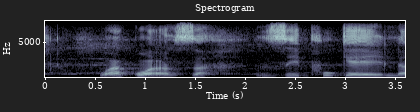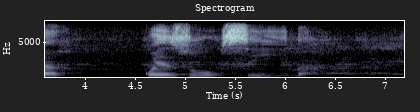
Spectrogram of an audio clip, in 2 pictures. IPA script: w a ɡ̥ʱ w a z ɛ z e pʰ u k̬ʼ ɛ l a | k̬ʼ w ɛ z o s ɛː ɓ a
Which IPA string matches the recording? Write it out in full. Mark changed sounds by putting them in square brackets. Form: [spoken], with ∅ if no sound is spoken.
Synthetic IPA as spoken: w a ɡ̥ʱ w a z [a] z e pʰ u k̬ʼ ɛ l a | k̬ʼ w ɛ z o s [iː] ɓ a

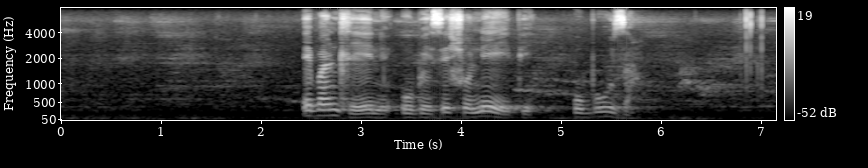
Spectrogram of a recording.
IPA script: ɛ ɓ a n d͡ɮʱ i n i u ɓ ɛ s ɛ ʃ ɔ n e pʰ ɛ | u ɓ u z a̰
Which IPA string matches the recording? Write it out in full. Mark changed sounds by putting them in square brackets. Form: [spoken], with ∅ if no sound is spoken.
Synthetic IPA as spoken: ɛ ɓ a n d͡ɮʱ [e] n i u ɓ ɛ s ɛ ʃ ɔ n e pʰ [i] | u ɓ [uː] z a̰

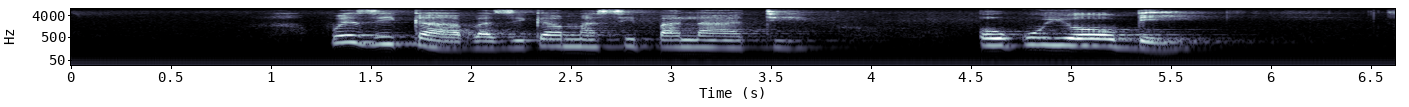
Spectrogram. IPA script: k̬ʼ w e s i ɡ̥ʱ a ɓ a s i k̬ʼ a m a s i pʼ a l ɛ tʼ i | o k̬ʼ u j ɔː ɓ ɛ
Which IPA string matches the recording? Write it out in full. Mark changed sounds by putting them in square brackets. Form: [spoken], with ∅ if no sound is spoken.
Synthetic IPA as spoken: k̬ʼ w e [z] i ɡ̥ʱ a ɓ a [z] i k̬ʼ a m a s i pʼ a l [a] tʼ i | o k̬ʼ u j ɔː ɓ ɛ

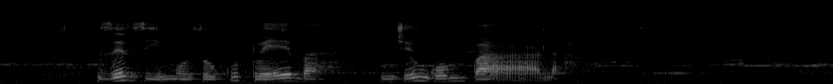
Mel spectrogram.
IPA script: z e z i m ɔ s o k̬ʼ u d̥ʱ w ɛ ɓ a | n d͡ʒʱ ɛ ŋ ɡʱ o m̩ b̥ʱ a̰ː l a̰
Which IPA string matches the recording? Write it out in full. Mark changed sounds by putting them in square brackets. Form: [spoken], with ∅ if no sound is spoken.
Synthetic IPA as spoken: z e z i m ɔ [z] o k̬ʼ u d̥ʱ w ɛ ɓ a | n d͡ʒʱ ɛ ŋ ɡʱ o m̩ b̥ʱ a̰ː l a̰

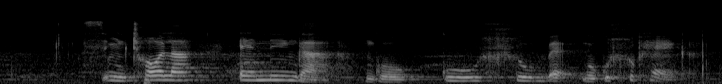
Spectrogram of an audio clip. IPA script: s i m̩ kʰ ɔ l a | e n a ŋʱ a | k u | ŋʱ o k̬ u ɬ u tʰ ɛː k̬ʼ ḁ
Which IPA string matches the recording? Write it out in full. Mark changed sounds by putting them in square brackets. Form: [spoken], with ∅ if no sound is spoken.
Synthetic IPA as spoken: s i m̩ [tʰ] ɔ l a | e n [i] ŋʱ a | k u | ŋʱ o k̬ u ɬ u [pʰ] ɛː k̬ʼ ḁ

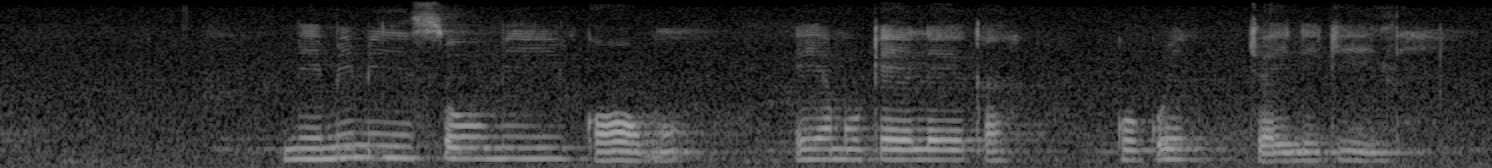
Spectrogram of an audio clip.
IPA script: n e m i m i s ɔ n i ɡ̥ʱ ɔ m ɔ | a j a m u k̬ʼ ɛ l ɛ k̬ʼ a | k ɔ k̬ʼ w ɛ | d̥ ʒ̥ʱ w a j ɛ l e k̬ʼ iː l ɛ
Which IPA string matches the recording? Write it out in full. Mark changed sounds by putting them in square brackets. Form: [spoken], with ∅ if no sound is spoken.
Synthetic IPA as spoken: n e m i m i s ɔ [m] i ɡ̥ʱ ɔ m ɔ | [ɛ] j a m u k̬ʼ ɛ l ɛ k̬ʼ a | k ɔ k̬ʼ w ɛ | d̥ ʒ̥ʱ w a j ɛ l e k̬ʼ iː l ɛ

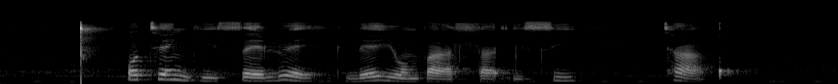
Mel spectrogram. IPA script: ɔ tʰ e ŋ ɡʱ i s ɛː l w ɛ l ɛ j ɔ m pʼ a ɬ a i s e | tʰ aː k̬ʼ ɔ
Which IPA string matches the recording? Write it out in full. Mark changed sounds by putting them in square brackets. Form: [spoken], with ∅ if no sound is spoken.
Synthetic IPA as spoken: ɔ tʰ e ŋ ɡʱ i s [ɛ] l w ɛ l ɛ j ɔ m pʼ a ɬ a i s [i] | tʰ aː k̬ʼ ɔ

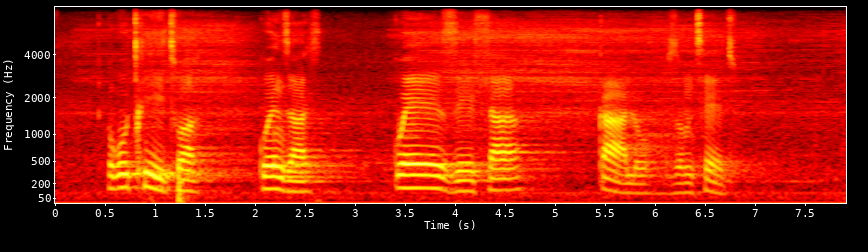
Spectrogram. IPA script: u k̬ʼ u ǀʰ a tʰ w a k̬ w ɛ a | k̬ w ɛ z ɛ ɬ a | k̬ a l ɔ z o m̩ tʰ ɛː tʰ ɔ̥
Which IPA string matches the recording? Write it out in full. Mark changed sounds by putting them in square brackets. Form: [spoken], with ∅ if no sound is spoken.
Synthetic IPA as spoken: u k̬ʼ u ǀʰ [i] tʰ w a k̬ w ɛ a | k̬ w ɛ z ɛ ɬ a | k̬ a l ɔ z o m̩ tʰ ɛː tʰ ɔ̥

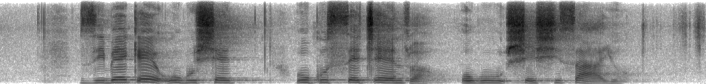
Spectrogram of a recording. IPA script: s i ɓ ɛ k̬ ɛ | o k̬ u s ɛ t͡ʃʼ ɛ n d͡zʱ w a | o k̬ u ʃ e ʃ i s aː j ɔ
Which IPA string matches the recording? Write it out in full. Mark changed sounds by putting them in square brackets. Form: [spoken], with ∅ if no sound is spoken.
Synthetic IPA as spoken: [z] i ɓ ɛ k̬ ɛ | [u] k̬ u s ɛ t͡ʃʼ ɛ n d͡zʱ w a | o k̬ u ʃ e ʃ i s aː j ɔ

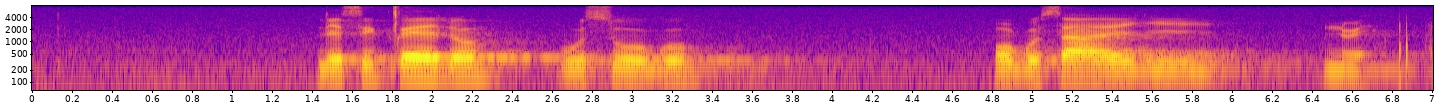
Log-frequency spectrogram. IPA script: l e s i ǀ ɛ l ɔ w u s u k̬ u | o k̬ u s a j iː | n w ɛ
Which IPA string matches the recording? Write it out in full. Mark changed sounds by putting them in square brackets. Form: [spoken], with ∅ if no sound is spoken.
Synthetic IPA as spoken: l e s i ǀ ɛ l ɔ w u s u k̬ u | o k̬ u s a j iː | n w ɛ

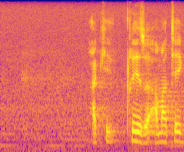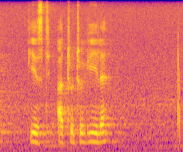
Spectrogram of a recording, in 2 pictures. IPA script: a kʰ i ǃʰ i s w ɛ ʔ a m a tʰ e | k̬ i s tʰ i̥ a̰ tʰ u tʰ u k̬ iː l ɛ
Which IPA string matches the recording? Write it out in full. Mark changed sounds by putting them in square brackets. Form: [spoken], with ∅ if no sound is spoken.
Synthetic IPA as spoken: a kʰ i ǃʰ i [z] w ɛ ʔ a m a tʰ e | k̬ i s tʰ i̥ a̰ tʰ u tʰ u k̬ iː l ɛ

